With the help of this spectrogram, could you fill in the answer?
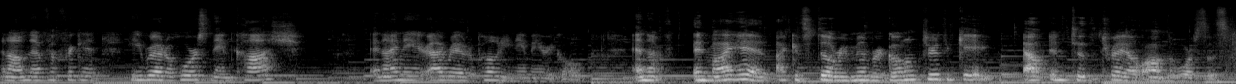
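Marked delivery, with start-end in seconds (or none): none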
